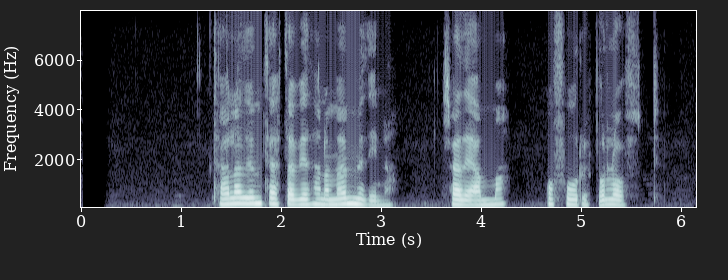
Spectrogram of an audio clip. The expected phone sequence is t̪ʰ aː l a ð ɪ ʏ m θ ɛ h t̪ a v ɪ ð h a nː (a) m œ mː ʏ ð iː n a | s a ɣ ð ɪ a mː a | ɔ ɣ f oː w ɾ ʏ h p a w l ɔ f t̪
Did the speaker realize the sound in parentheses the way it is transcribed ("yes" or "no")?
yes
